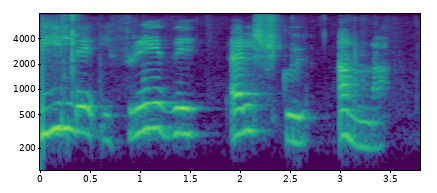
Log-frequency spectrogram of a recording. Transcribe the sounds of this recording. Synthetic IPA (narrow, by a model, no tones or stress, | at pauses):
iːlɪʔifɾɪːðɪ | ɛlskʏ | anːa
